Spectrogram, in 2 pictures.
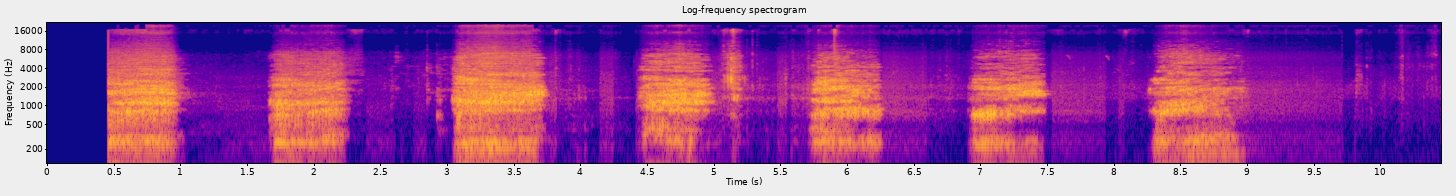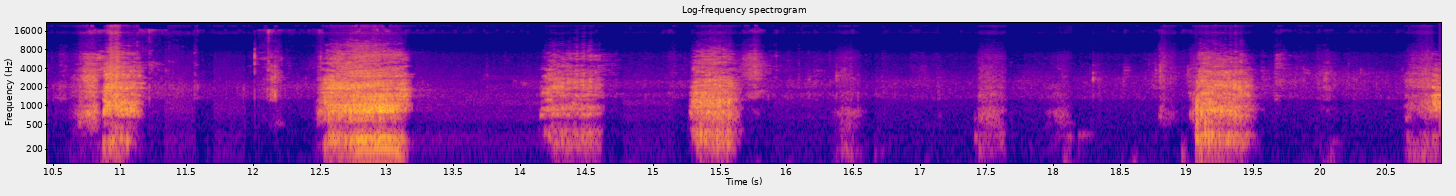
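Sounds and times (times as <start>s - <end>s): bull groaning: 0.5s - 9.4s, 10.6s - 11.4s, 12.1s - 13.3s, 14.2s - 16.8s, 17.4s - 19.8s, 20.6s - 20.9s.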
